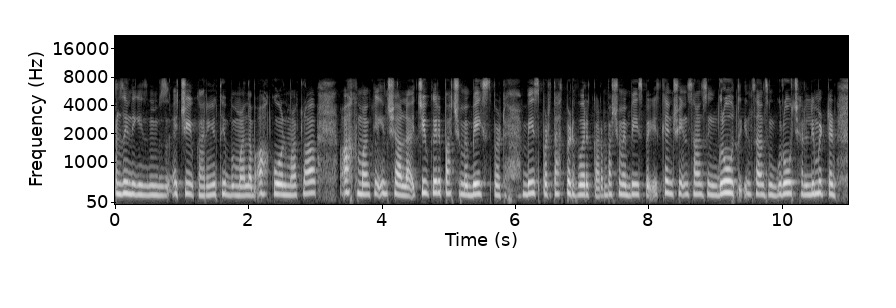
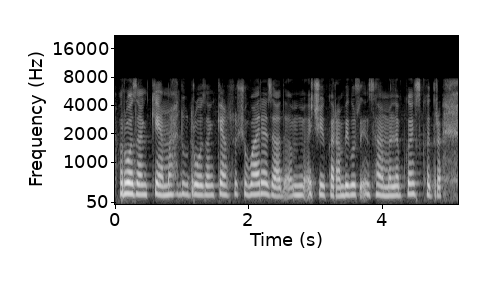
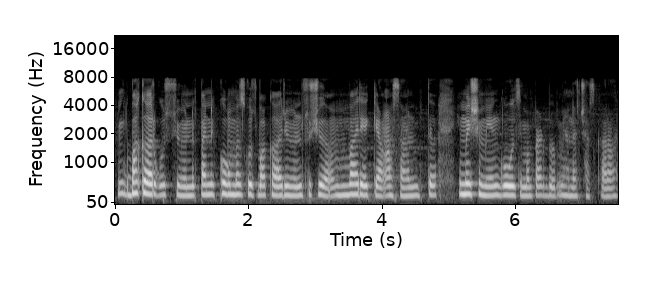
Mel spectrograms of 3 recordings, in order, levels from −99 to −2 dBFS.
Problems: background sounds at intervals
